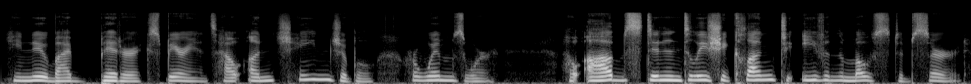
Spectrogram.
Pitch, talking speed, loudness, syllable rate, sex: 175 Hz, 115 wpm, -18 LUFS, 3.9 syllables/s, female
